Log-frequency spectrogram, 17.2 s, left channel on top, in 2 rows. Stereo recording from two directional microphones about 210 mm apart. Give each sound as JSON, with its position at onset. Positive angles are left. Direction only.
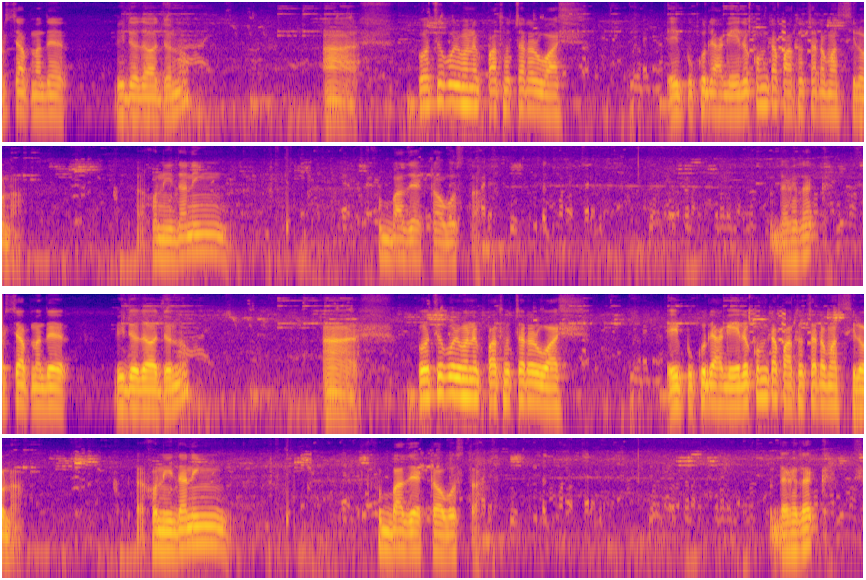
{"t": 0.0, "sound": "speech", "side_deg": -15}
{"t": 3.2, "sound": "speech", "side_deg": -15}
{"t": 9.9, "sound": "speech", "side_deg": -20}
{"t": 12.5, "sound": "speech", "side_deg": -20}
{"t": 16.4, "sound": "speech", "side_deg": -20}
